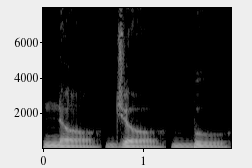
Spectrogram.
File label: "nojobu", concat syllables; Affixing experiment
